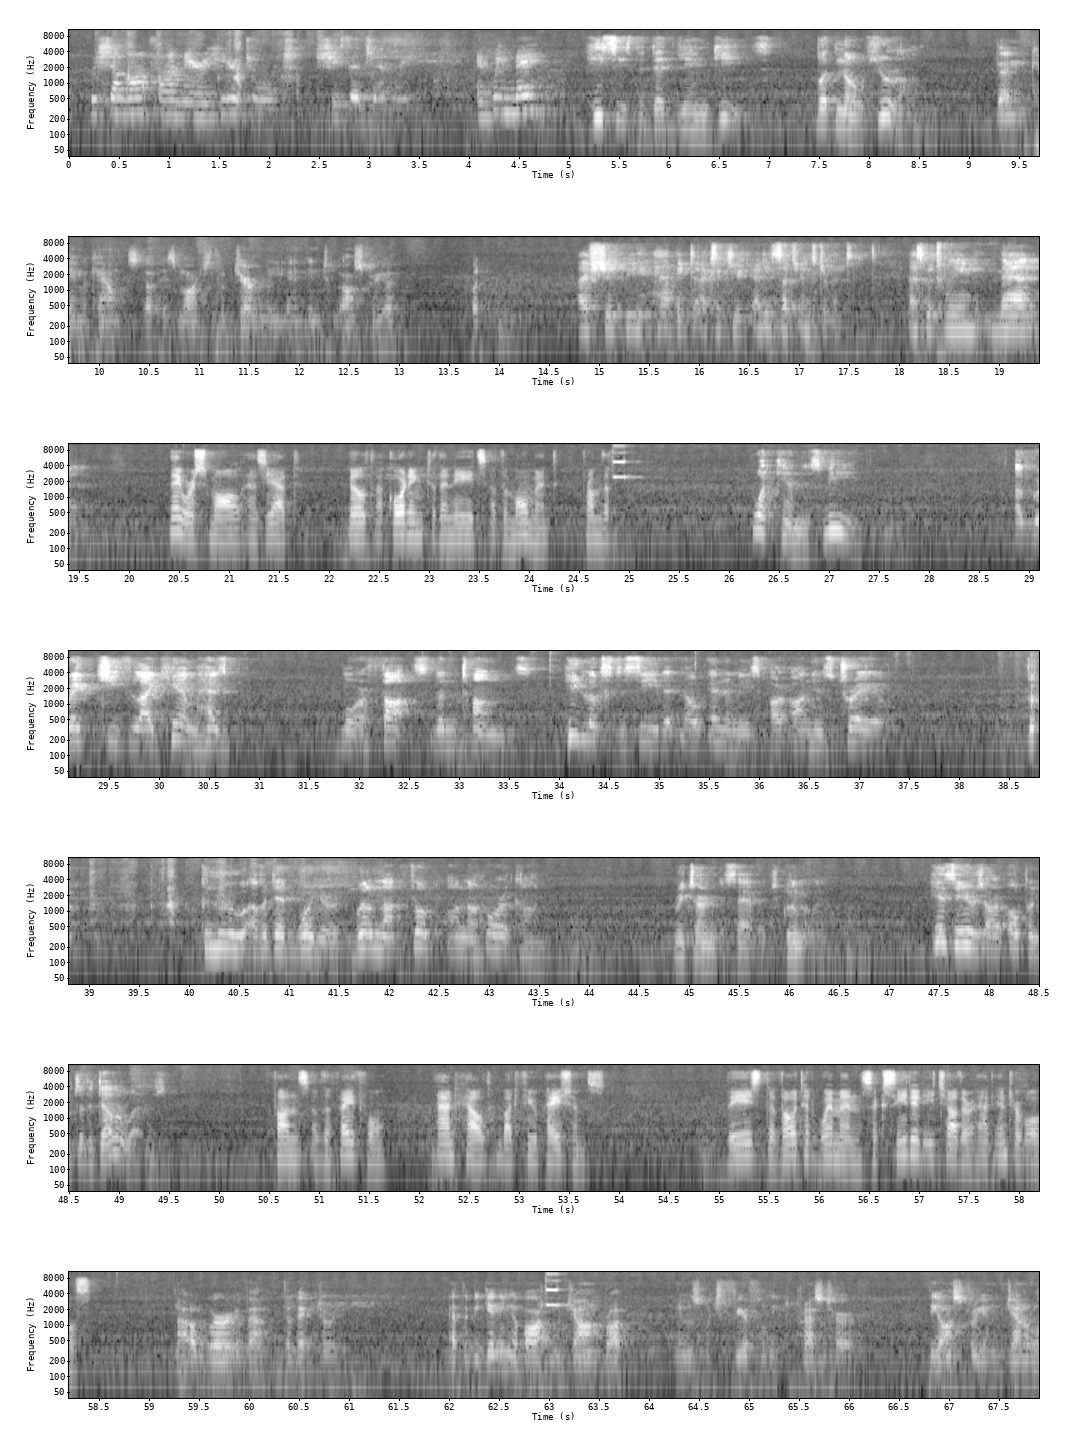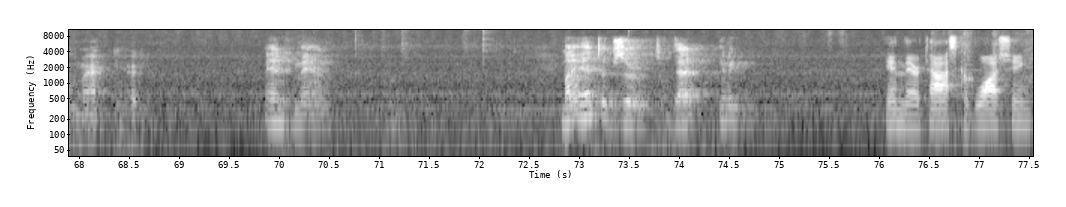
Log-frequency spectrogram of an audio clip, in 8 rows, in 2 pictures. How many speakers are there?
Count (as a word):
five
